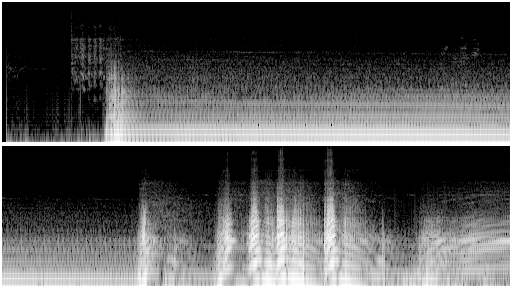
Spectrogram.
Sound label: lug nut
